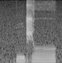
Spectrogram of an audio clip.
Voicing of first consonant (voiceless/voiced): voiced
